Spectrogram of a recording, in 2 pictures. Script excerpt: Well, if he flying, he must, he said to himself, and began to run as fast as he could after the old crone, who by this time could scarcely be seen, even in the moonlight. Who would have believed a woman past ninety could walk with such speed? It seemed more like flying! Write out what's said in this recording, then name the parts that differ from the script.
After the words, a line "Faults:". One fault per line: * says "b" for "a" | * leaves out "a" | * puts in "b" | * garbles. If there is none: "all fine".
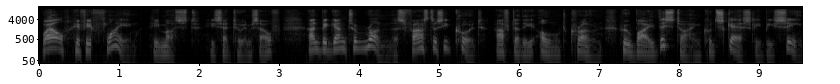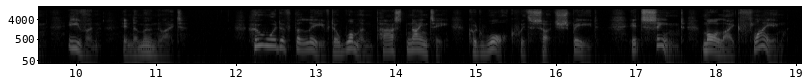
Well, if he flying, he must, he said to himself, and began to run as fast as he could after the old crone, who by this time could scarcely be seen, even in the moonlight. Who would have believed a woman past ninety could walk with such speed? It seemed more like flying!
Faults:
all fine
